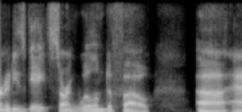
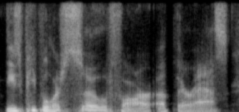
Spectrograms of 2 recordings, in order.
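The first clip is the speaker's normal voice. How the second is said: low, sneering mock of a snob; scoffing quote; 7 semitones lower than usual. Friend recalls cohost mocking a dance show, low sneer. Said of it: "I just remember you being like".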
